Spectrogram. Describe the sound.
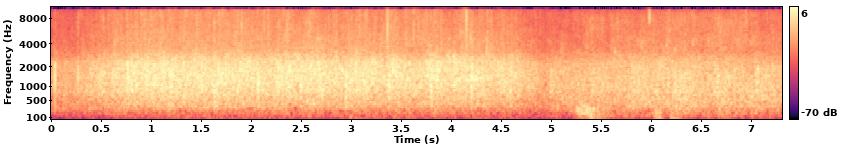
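Audience applause welcomes a guest speaker at a college convocation: dense, steady clapping from a crowd that swells in quickly, holds at an even level for several seconds, then eases slightly near the end.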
